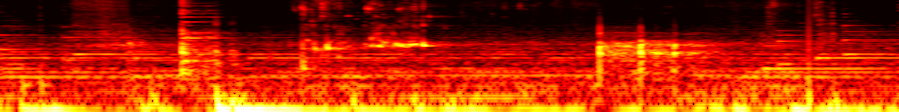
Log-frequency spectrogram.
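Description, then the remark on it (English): Milk heated to a simmer is poured steadily into a bowl over butter, sugar and salt, a continuous splashing trickle with a few soft clinks of the container, moderately loud with no talking. “Then once you've heated up your milk, let's pour it over the butter.”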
